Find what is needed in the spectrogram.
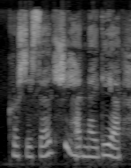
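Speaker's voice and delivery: ordinary delivery, nothing marked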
